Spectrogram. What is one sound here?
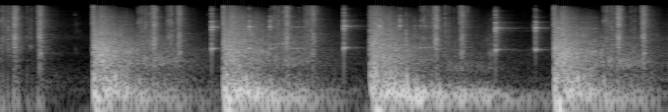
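A shotgun fires loudly, booming and echoing.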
